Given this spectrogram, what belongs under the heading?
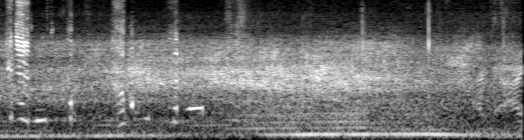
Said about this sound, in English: Other than a lot of background traffic noise.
